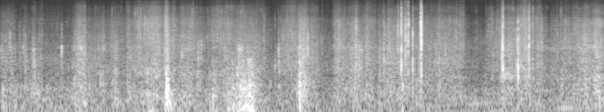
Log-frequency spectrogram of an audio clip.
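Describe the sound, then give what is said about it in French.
Plastic garbage bags crinkle and rustle continuously as gleaners rummage through them in silence, searching among the papers, with sharper crackles and rattles breaking through every few seconds and no voices. “On voit quand même la concentration des glaneurs au silence et on entend juste le bruit des sacs.”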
